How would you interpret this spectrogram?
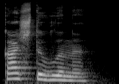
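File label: "казьтывлыны", Komi, female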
